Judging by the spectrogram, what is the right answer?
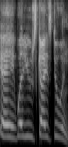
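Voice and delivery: put-on Brooklyn accent with pitch pushed way up. Describing a frog character from Glove and Boots, Johnny T Brooklyn accent. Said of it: "He's like this Brooklyn accent".

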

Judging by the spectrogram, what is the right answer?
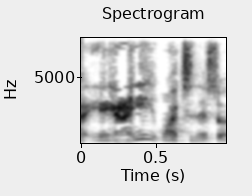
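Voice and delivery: ordinary delivery

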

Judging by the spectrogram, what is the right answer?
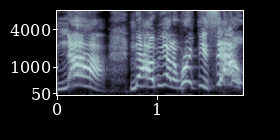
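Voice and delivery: shouting. Retelling an argument with a woman, the speaker reenacts retelling his own yelling. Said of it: "And I'm yelling".

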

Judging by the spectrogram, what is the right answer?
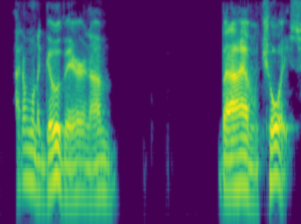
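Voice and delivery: ordinary delivery

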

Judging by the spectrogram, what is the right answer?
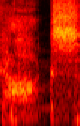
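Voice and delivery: close whisper, breathed softly. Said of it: "whisper in my ear".

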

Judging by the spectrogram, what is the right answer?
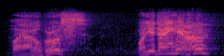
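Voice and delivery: bad put-on Mexican accent. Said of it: "Troughton's really awful Mexican accent".

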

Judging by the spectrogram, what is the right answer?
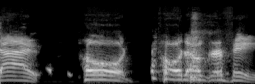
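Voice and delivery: put-on broad, very strong Australian accent. Retelling a mix-up, quoting the man's correction in a broad Australian accent. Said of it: "this is going to be very Australian".

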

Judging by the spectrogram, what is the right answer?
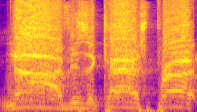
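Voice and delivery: mock angry yelling.

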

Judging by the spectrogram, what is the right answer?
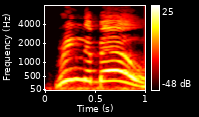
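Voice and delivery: very high, loud, gasped-out cry. Mr. howard, gazing at crawling creatures around his chair, speaks; gasping. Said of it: "he gasped".

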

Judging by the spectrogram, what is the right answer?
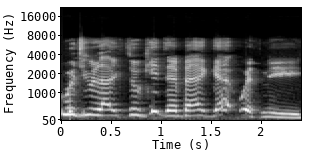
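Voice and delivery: put-on French accent. Retelling a scene as a girl walks past, Pauly Shore's fake French accent. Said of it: "In a French accent".

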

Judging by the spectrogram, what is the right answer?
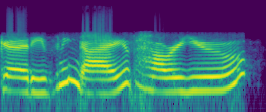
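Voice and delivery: very low, deep broadcast announcer voice. Guest greets the hosts on a call, live-broadcast voice. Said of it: "Don't come in here talking like you are on live".

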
